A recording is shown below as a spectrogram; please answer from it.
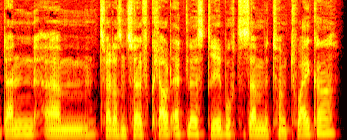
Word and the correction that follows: Tykwer: Tykwer, ich glaube, hatte das.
